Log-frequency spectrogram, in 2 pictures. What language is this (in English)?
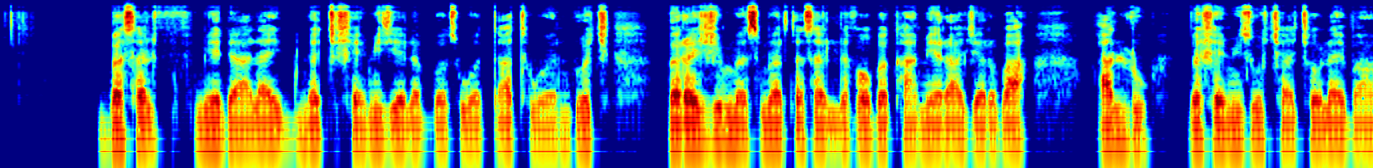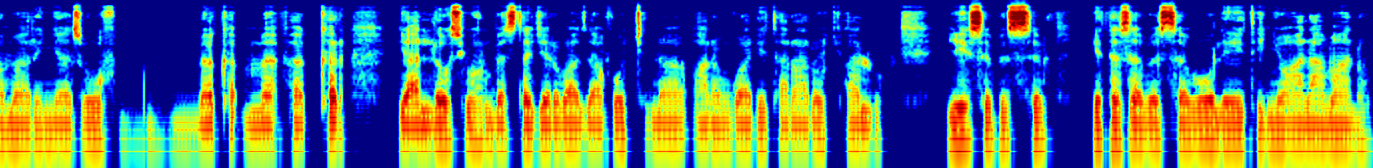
Amharic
